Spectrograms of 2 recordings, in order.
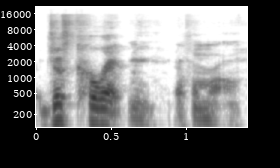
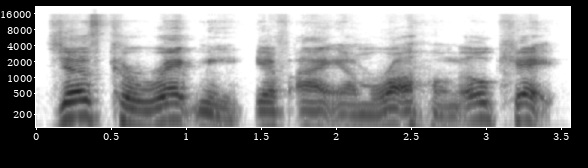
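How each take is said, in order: First: Said in the usual way. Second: "Just correct me if I am wrong" slowed right down and louder; slow emphatic repeat. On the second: Real, not acted. Streamer asking viewers to correct the pronunciation, slow and emphatic. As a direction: spell out each word of "correct me if I am wrong" firmly.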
